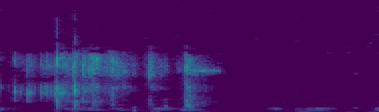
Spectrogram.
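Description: Crunching of crisp tortilla chips, a cluster of brittle, crackly bites over about a second, then only faint, soft chewing sounds.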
